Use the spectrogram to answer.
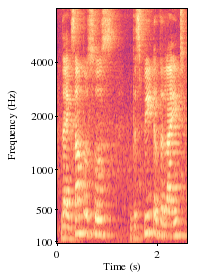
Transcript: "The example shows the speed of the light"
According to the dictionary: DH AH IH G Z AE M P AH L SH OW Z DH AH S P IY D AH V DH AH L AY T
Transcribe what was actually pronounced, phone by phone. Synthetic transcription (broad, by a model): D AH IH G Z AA M P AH L S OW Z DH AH S P IY D AH V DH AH L AY T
